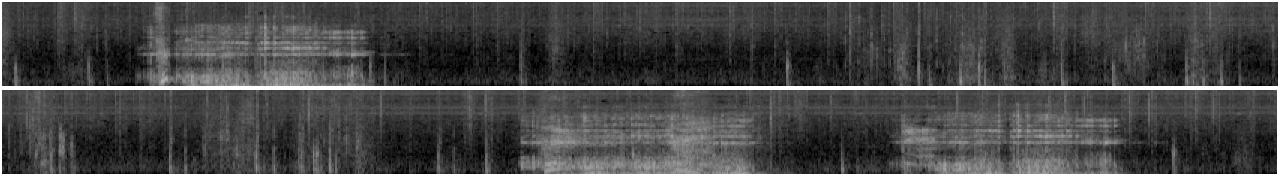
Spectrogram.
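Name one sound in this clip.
A heavy stone disc grinds as it is turned.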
